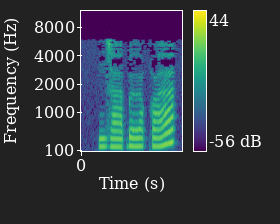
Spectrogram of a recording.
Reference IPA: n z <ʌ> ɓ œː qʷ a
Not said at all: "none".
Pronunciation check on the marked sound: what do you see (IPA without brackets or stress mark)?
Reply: a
